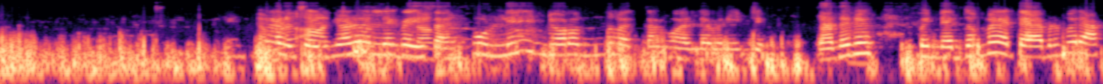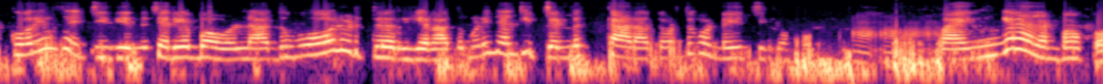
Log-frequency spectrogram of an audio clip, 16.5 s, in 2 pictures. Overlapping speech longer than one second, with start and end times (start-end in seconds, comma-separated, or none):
2.0-3.5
